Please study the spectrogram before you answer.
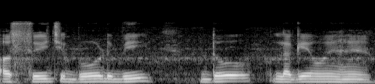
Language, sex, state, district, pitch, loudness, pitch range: Hindi, male, Uttar Pradesh, Lucknow, 130 Hz, -14 LUFS, 120-130 Hz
